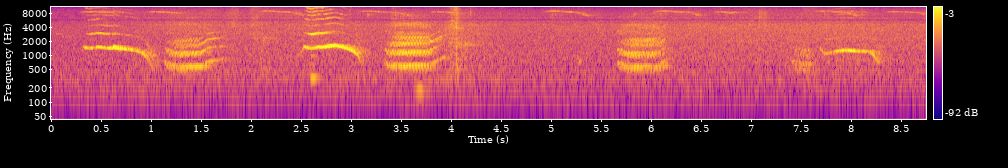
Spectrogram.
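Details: Frightened kitten crying for its mommy, giving loud, repeated meows roughly every one to two seconds, some sliding down in pitch, others rough and buzzy, over a quiet outdoor background with faint high chirping.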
